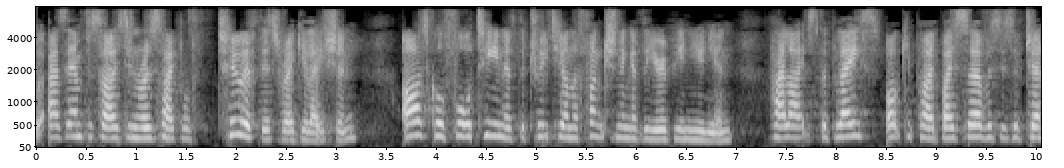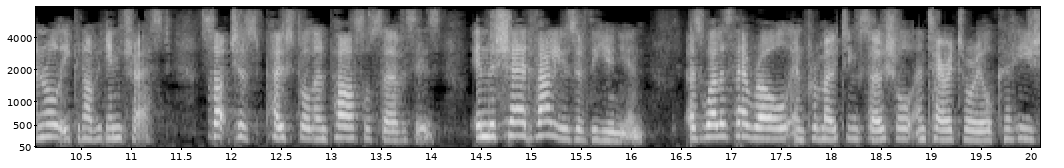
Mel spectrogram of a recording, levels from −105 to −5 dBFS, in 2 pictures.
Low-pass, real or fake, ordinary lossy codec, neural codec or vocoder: 7.2 kHz; fake; AAC, 32 kbps; vocoder, 22.05 kHz, 80 mel bands, Vocos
